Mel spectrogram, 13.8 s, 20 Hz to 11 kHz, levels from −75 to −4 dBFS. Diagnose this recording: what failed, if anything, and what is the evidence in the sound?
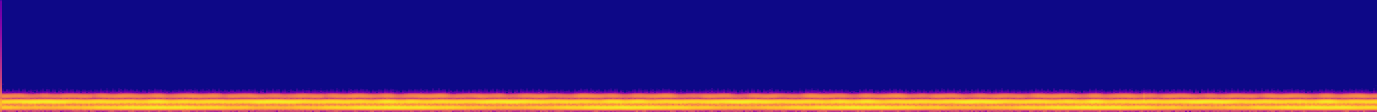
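Nothing failed here: the everyday sounds come across steady and intact, with no stage of the chain leaving any mark worth chasing.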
